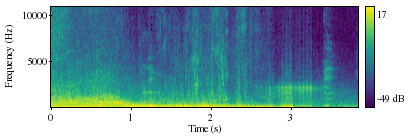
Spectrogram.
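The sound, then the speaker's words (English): A hypersonic sonic blast weapon firing, heard as a loud broad roaring burst that starts at full strength and gradually thins out and fades over a few seconds. “But a hypersonic blast ought to shake it loose!”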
